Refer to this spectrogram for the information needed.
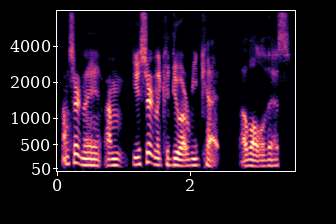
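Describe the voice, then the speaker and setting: A man's voice: medium pitch, fairly quick, a bit bright, dry recording, studio quality. A man hosting a reaction show in a casual, conversational style. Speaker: host of an anime reaction show.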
